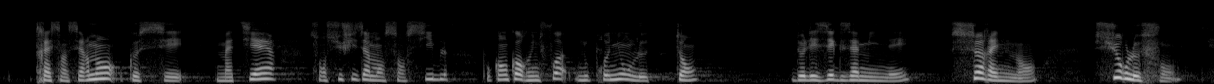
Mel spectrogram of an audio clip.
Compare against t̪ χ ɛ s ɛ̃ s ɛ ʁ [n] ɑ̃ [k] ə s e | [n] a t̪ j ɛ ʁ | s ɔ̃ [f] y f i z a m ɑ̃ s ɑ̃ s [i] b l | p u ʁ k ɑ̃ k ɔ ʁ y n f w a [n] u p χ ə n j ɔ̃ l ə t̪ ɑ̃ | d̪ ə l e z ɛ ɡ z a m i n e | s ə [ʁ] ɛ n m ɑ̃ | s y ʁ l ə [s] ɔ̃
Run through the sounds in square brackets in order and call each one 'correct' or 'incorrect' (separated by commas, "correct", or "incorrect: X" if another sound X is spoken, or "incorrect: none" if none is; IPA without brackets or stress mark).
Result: incorrect: m, correct, incorrect: m, incorrect: s, correct, correct, correct, incorrect: f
